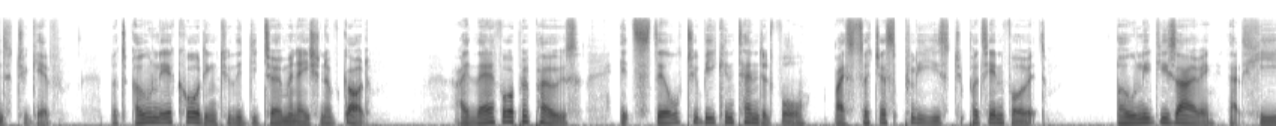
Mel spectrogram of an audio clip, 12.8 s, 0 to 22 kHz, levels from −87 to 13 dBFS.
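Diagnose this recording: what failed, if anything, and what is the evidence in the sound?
Nothing failed; no fault is audible in the recording.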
